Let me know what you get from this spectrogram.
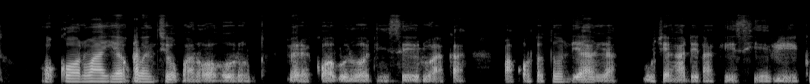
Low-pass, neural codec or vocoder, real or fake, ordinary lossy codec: none; vocoder, 22.05 kHz, 80 mel bands, HiFi-GAN; fake; none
